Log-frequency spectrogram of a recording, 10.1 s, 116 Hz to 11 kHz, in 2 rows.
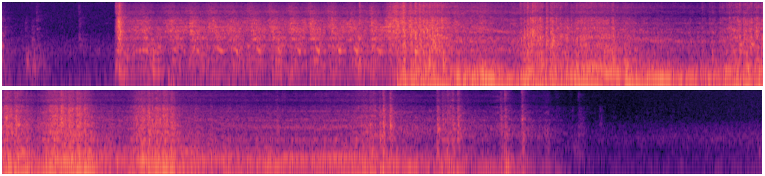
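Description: A classic Chevrolet C10 pickup with a carbureted engine cranks and fires from a cold start, then runs loud and close with uneven revs and surges before dropping off near the end.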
